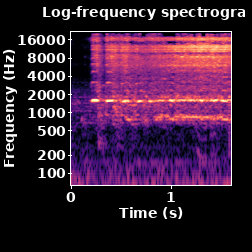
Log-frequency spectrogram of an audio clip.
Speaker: yep it's coming through but something's up with this VCR listen that is not pretty all right that needs to be pulled and F fixed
